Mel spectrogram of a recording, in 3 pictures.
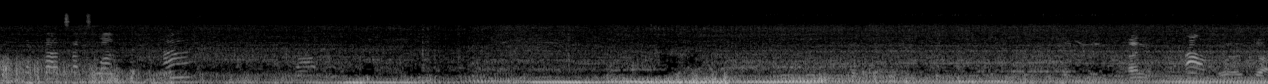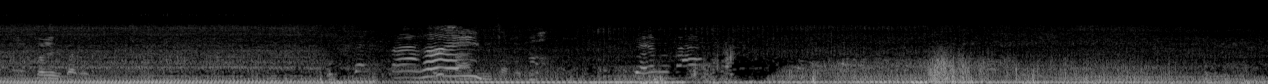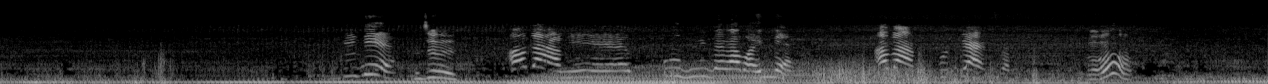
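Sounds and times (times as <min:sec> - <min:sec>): wind rush on microphone: 0:00.0 - 0:04.9, 0:06.3 - 0:09.2, 0:19.0 - 0:27.2, 0:32.0 - 0:36.6
motorbike engine running: 0:00.0 - 0:38.0.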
